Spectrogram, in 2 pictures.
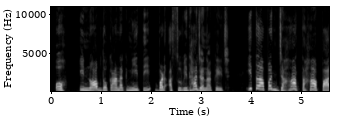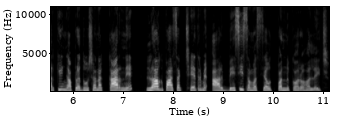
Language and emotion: Maithili, disgusted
